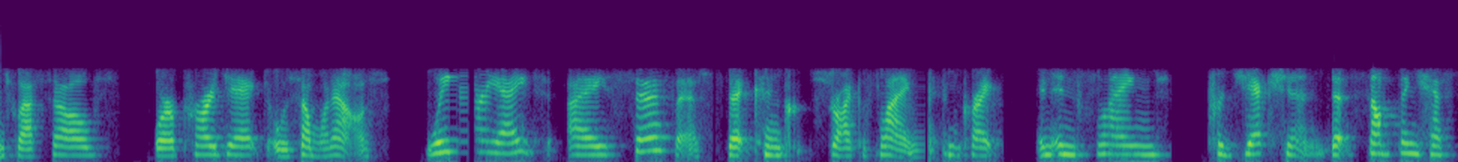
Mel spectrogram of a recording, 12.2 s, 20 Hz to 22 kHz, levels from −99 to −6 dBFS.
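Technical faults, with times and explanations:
Throughout: G.723.1 codec. At about 6.3 kbit/s with a 200 Hz to 3.5 kHz line band, speech is heavily muffled and hoarse, and consonants are smeared. A spectrogram shows nothing above 3.5 kHz and coarse, slowly updated formant bands in 30 ms blocks.
0.92–0.95 s, 3.74–4.09 s, 5.87–5.97 s (just before "that can strike a"), 7.64–8.02 s (between "can strike a flame" and "create an"), 9.20–9.53 s (after "create an"), 10.76–10.86 s: VoIP packet loss concealed by the speech codec. The decoder repeats its last pitch and filter and fades them, so the speech turns into a buzzy tone or a coloured noise that fades. The longest gaps are 120 ms at 3.74 s and 90 ms at 7.64 s. Weak, distorted speech follows each gap. Spectrograms show smeared, repeated harmonics, and the waveform shows decaying periodic stretches.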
